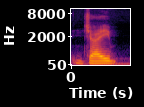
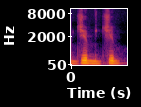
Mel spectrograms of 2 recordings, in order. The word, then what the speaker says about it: jibe: और मैंने Oxford dictionary में इनकी प्रोनाउंसिएशन देखी तो उन पे जाइब ही आ रहा था, या आप जिब जिब भी कहे। किसी एक स्टूडेंट और टीचर ने इनको जिब जिब भी प्रोनाउंस किया है। God knows better. तो हम ऑक्सफोर्ड को ही चलते हैं, ऑक्सफोर्ड की मीन प्रोनाउंसिएशन लेके चलते हैं, जाइब।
